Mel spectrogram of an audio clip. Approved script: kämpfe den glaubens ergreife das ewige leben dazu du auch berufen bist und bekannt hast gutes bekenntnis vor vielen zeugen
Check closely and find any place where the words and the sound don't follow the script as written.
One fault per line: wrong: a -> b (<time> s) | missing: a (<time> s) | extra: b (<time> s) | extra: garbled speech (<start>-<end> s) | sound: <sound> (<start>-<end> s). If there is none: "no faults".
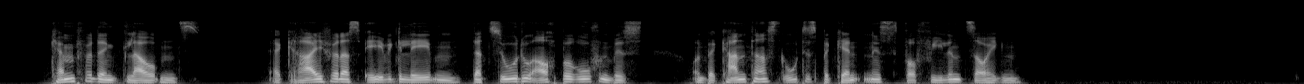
no faults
